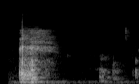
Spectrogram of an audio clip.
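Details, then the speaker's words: Child who says they have 'tos de perro' and expects to recover in about two days: one harsh, explosive cough fading into quiet room noise; barking, croup-like cough. "Bueno, chicos, no voy a poder grabar videos porque dentro de unos días, porque por eso tengo tos de perro y no voy a tener ganas de subir videos porque voy a estar en los videos."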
